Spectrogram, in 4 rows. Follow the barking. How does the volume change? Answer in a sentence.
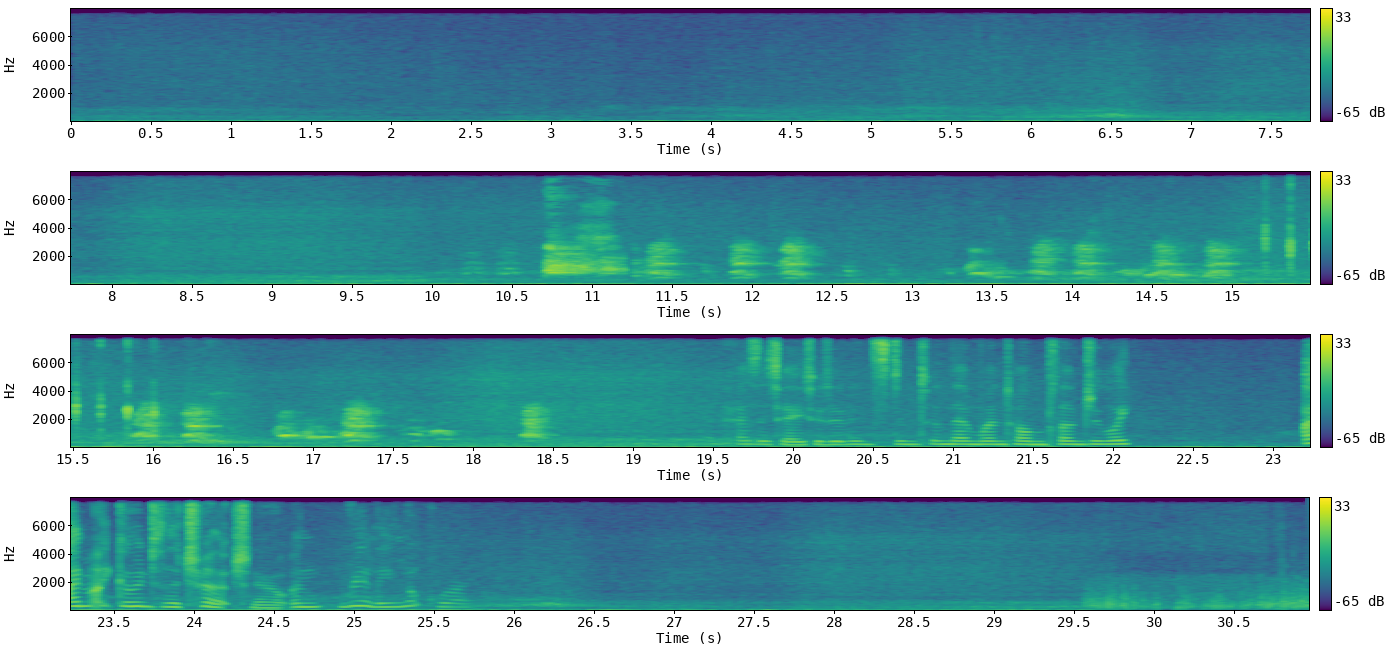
The volume of the barking goes down, then up.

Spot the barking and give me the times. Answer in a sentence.
The barking can be heard from 10.2 to 18.5 s.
